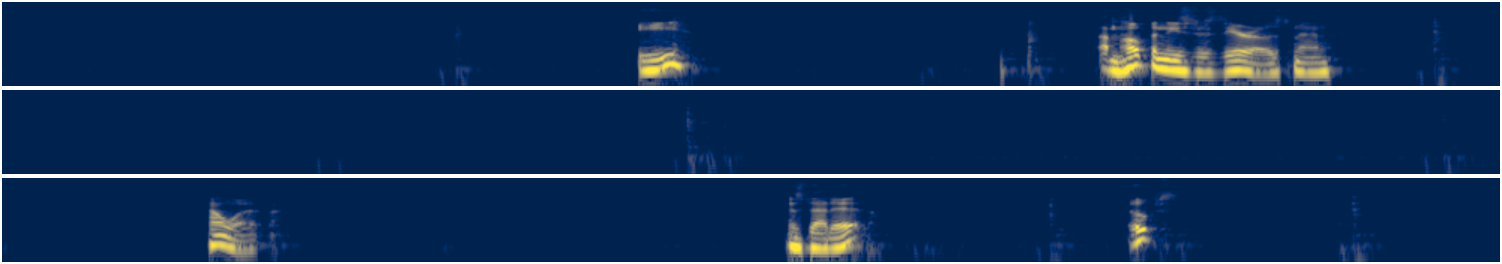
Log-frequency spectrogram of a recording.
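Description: A game controller's buttons click.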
